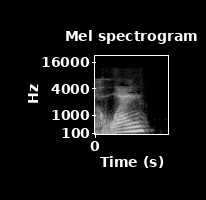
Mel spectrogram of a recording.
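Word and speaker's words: Hwang: I've just gone through the transfers and I've just noticed that I don't know if I'm going to say his name right, but is it Huang from Wolves? – Yep.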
